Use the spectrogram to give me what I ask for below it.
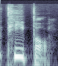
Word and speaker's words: people: EO is found in yeoman, where it is sounded as o short, and in people, where it is pronounced like ee.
